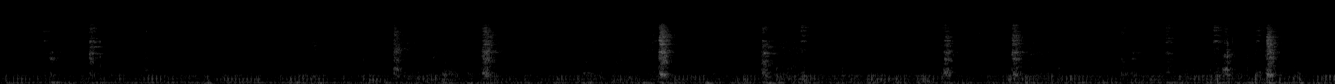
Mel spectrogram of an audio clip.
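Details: A cat's continuous low, throbbing purr runs under scattered sharp clicks and light rustling, like fur or movement close by.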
